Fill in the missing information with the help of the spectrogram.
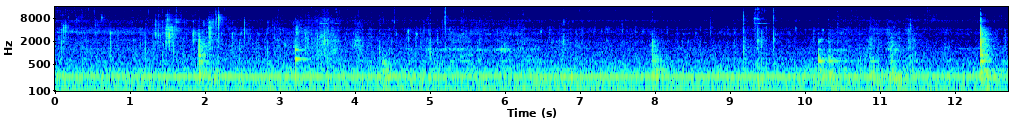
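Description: Faint clicks and scrapes of a steel ladle against a wok as fried eggplant bajji slices are lifted out of the oil, over a steady low hum; the loudest click comes near the end.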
